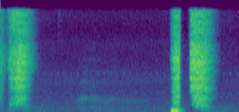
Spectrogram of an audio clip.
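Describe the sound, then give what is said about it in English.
A person breathing audibly to demonstrate a physiological sigh of two quick inhales and an exhale. Loud, breathy rushes of air are heard: one at the start, then after a long quiet pause two more close together. “it's called a physiological sigh. And it's two quick inhales and an exhale. I'll demonstrate it for you.”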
